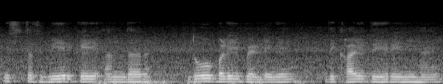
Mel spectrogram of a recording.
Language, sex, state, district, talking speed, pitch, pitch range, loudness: Hindi, male, Chandigarh, Chandigarh, 150 wpm, 120 Hz, 115-130 Hz, -16 LUFS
